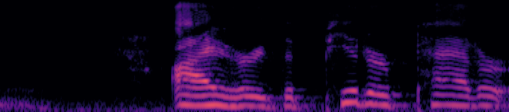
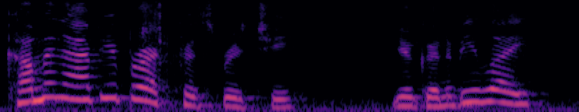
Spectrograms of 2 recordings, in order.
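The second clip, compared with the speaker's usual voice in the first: higher calling mother's voice; mom calling; 6 semitones higher, faster than usual. A narrator's reading. Mom calling son to breakfast from hall. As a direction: call from down the hall. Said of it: "His mom called from the hall".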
